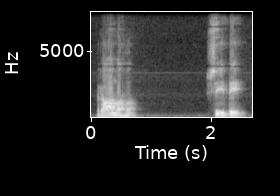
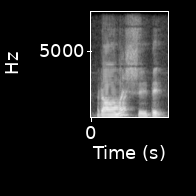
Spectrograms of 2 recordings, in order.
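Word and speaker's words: रामः शेते: Then instead of visarga, we can pronounce this talavisha. For example, Ramaha shete. Rama sleeps. Ramaha shete. So we can say Rama shete.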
